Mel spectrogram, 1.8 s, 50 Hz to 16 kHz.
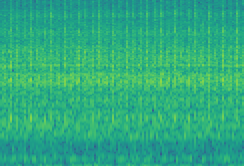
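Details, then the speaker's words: Mercury 5 hp four-stroke outboard that had been submerged, running before its fuel pump is replaced, with 50–60 dB background noise: a fast, loud tick over a steady engine note. The fuel pump is suspected, not proven. "the reason why i wanted to change it is because i'm noticing some loud noise coming from the fuel pump even though the motor starts"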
